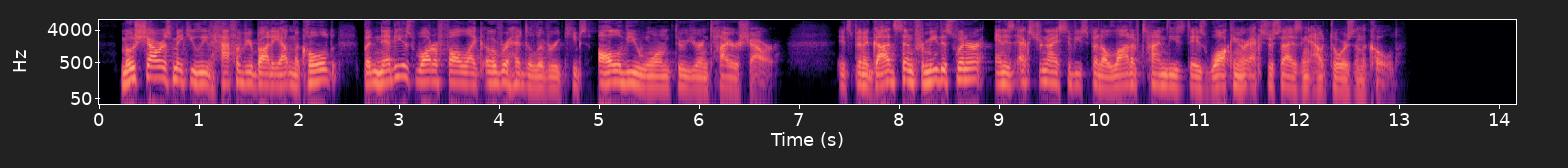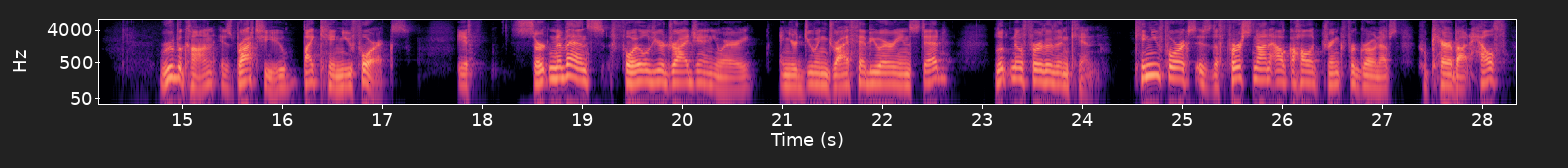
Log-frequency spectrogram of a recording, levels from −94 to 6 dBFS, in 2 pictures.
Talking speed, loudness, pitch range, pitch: 200 wpm, -20 LUFS, 120-155 Hz, 140 Hz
